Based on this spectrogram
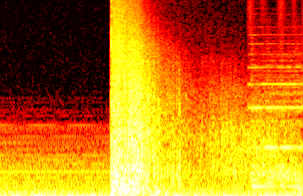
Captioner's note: gun fires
